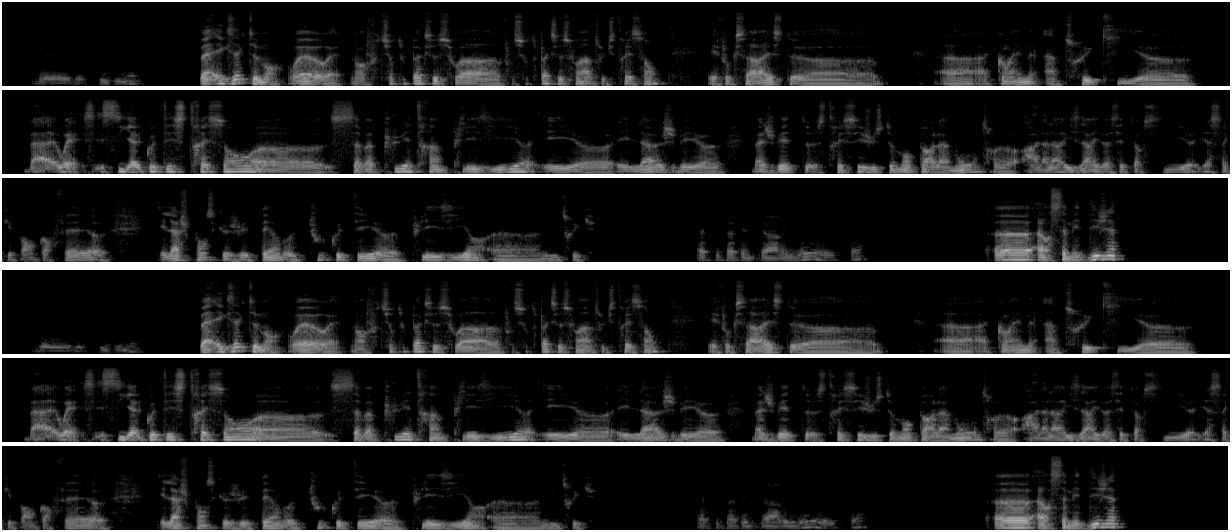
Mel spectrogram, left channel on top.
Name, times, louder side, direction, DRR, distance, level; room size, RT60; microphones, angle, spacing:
voice 1, 0.3-1.4 7.5-7.7 31.5-33.2, left 2 dB, 65° left, 0.5 m, -47 dB
voice 2, 2.0-8.8 9.4-11.9 12.5-30.5 34.4-35.7, equal, ahead, 0.4 m, -34 dB
2.5 x 2.0 x 2.6 m
head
